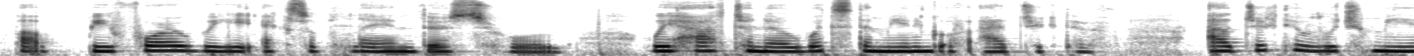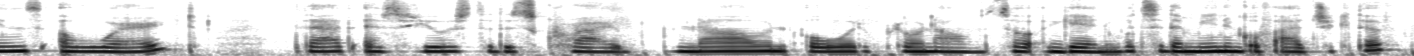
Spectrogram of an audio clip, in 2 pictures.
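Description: A woman's voice: fairly high pitch, little pitch movement, a little slow, creaky, dark tone, breathy edge. A woman teaching English grammar in a recorded lesson, repeating each rule and answering her own questions.

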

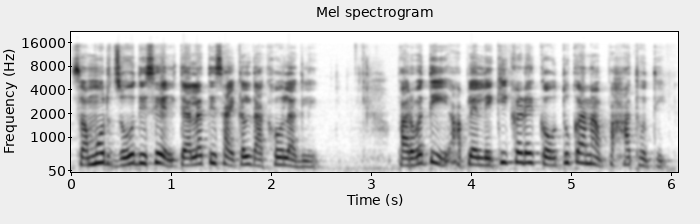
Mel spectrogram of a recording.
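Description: A woman hosting her own channel, narrating a short story in a measured, expressive reading voice. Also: medium pitch.

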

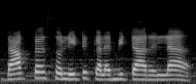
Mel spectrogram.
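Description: Woman doing a blunt businesslike nurse, storybook figure, fairly high voice, dull recording, faint music. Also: fairly even intonation, normal speed, close to an everyday voice. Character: brisk matter-of-fact hospital nurse, woman.

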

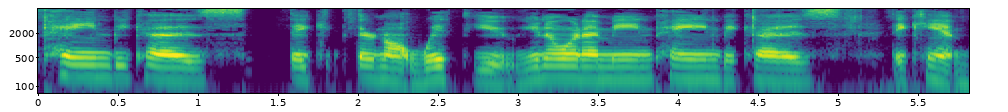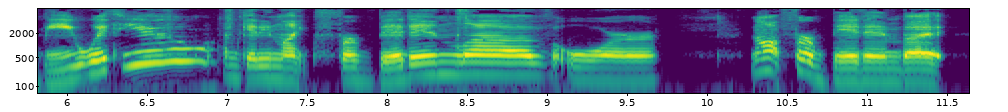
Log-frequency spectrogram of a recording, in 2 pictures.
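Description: Slow, low-voiced woman reading tarot. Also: warm tone, dry recording. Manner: chatty, laughing, drawn-out emphatic words. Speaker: tarot reader. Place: inside a car.

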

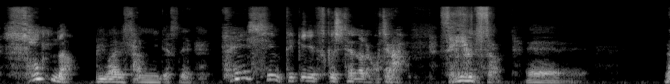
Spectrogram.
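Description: A man in his forties with a Kansai accent, a comedian telling a film's story with lively acted-out quotes. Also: mid-range voice, slightly rough. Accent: Kansai Japanese. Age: 40s. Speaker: comedian reviewing a documentary film. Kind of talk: animated comic film talk.

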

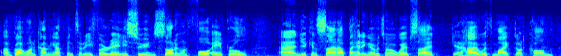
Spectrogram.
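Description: Upbeat kite coach guy talking to camera outside by a pool, bit high voice, lapel mic. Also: normal speed. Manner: upbeat, enthusiastic, laughing. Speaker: kitesurf coach. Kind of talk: promotional vlog talk to camera. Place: outdoors by a garden pool.

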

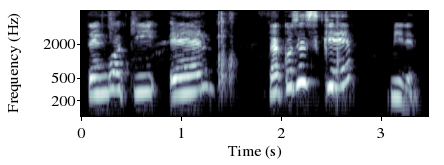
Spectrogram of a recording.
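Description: A woman's voice: sits high, animated, slow pace. A woman with a Mexican accent teaching a live painting class, chatting and gossiping with her viewers as she works. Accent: Mexican Spanish. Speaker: craft teacher.

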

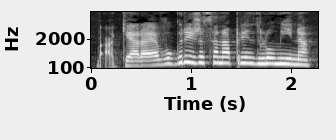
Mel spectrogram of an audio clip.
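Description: A woman reading the lines of a calm, detached middle-aged male police inspector in a quiet, measured voice. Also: high-pitched, muffled recording, pitched above the performer's own voice, natural voice. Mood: stern.

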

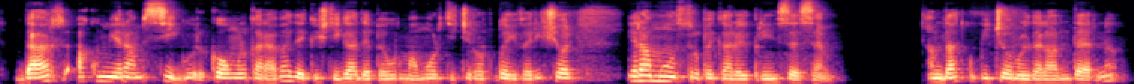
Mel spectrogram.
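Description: Low husky woman narrating an audiobook. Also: mellow.

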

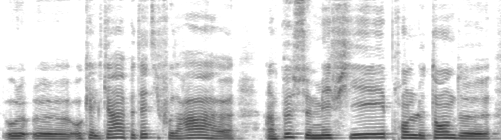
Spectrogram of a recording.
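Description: A man giving a spiritual card reading to his viewers, speaking gently and hesitantly with many fillers and repeated words. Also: a little high, measured pace. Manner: gentle, addresses viewers as friends. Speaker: tarot card reader.

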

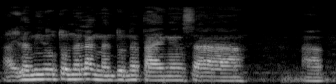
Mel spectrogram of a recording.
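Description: A woman's voice: medium pitch, fairly even intonation, normal speed, poor audio. A woman vlogger from the Philippines, chatting casually to her viewers with lots of fillers. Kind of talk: casual moto vlog narration. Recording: voice over loud background music.

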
